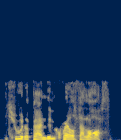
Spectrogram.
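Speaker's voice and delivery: put-on upper-class British voice. Describing a cinematic, imitating Sylvanas's fake British voice. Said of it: "doing that fake British voice".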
